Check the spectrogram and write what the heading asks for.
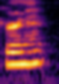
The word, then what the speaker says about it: Gurnett: Thank you to my co-chairs, Stephanie Gurnett. I said it right. Oh yeah, I got it. I'm always worried if I'm going to say like the G or it's J.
